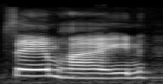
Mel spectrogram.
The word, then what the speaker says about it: Samhain: And this is a fun word that is not at all pronounced how it is spelled. – How is it spelled? – S-A-M-H-A-I-N. – Samhain. – Samhain. No, it's Samhain.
